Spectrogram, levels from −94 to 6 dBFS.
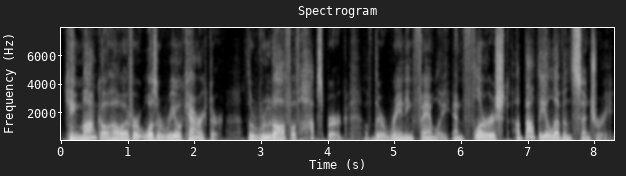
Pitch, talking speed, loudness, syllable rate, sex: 155 Hz, 150 wpm, -18 LUFS, 5.1 syllables/s, male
